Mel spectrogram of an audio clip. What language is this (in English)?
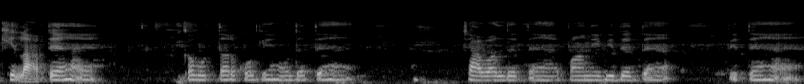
Hindi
